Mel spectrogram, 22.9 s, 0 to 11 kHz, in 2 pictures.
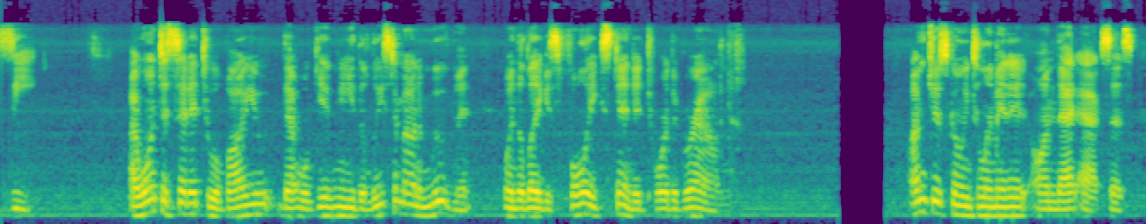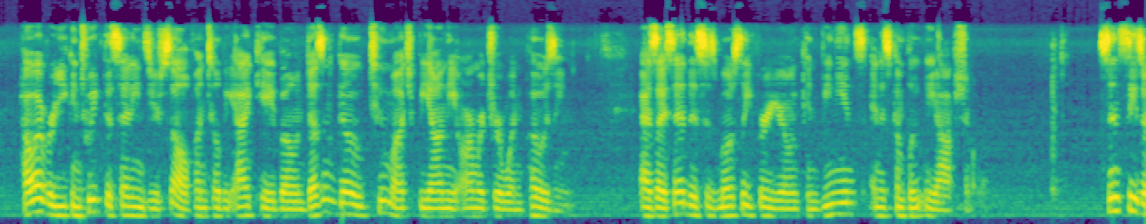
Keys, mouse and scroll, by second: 1.5-5.8 drag, 16.9 g, 22.7-22.9 drag.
